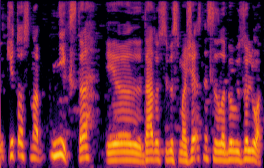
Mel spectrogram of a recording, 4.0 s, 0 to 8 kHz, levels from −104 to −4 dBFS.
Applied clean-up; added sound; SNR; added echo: classical method Wiener filter.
